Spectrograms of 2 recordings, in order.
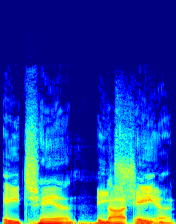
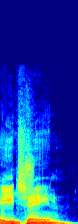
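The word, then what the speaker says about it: Achane: it I found it it is Devon a Chan not a chain a Chan okay Chan a Chan gotta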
